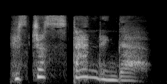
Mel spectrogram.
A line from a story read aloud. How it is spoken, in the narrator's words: whispered Maggie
